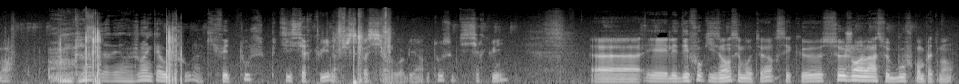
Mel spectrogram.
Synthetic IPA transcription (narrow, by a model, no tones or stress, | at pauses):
bɔ̰̃ | ɔ̃klavuzaveɛ̃ʒwɛ̃kaoʃulakʰʲi̥fɛt̪usə̥pə̥t̪ʰisiʁkʲɥila̰ʒəsɛpasiɔ̰̃lə̰vwa̰bjɛ̰̃t̪usəpə̥t̪ʰi̥siʁkʲɥi | øeled̪efokilzɔ̃semɔt̪ʰœʁsɛkʰəsəʒwɛ̃lasəbufkɔ̃plɛt̪mɑ̃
